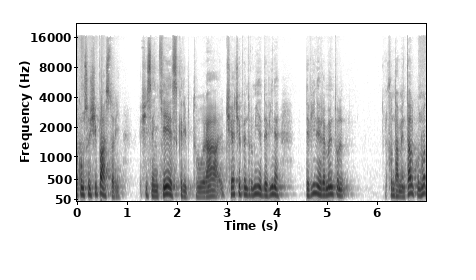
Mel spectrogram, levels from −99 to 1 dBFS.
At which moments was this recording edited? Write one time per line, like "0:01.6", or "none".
0:01.2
